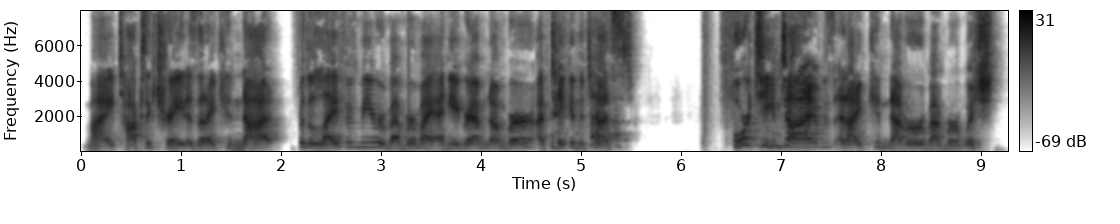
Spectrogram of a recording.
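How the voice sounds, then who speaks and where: A woman's voice: on the high side, moderate pace, hardly any pauses, sharp tone. A young adult woman guest chatting casually, self-deprecating and laughing. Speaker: managing editor, podcast guest. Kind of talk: casual chat.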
